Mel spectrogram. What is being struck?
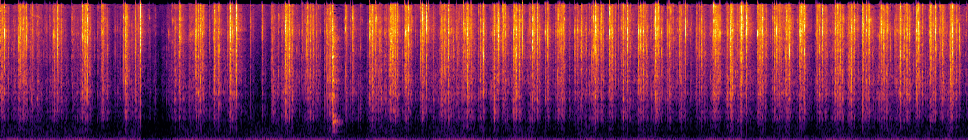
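Plastic puzzle cube.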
